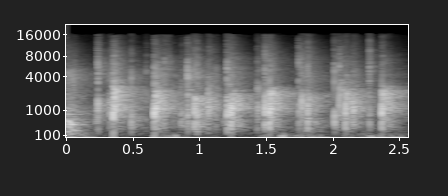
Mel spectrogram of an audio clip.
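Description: A short burst of applause, a handful of people clapping in a loose, fairly steady rhythm, with sharp, crisp hand claps that stay loud throughout.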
